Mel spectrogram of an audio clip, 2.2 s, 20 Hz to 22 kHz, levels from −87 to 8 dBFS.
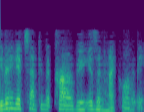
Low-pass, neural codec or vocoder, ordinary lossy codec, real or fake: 7.2 kHz; codec, 44.1 kHz, 0.9 kbps, DAC; MP3, 32 kbps; fake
